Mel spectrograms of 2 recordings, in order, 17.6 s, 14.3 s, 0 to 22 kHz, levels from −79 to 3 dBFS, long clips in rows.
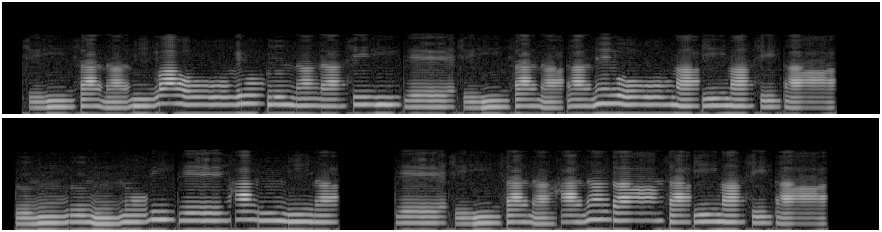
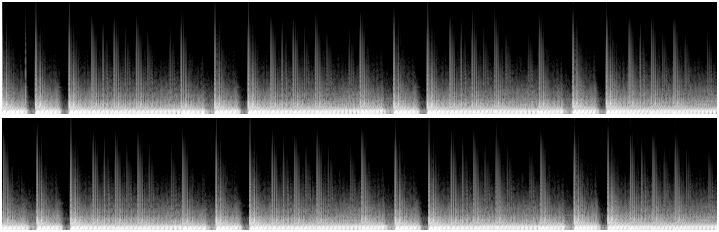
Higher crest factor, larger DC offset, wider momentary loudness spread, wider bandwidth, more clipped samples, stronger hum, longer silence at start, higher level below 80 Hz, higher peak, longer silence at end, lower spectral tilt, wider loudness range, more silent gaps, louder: first, 16 dB vs 4 dB; second, 0.6% vs 3%; first, 7 LU vs 2 LU; first, 8 kHz vs 3.5 kHz; neither; neither; first, 0.15 s vs 0 s; second, -62 dBFS vs -4 dBFS; second, -10 dBFS vs 0 dBFS; first, 0.45 s vs 0 s; second, -6.5 dB/octave vs -10 dB/octave; about the same, 2 LU vs 0 LU; first, 8.39-8.87 s, 12.20-12.65 s vs none; second, -26 LUFS vs -9 LUFS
